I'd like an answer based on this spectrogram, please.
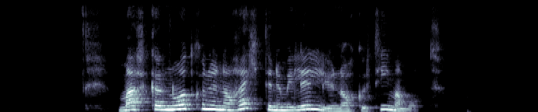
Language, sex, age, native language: Icelandic, female, 50-59, Icelandic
